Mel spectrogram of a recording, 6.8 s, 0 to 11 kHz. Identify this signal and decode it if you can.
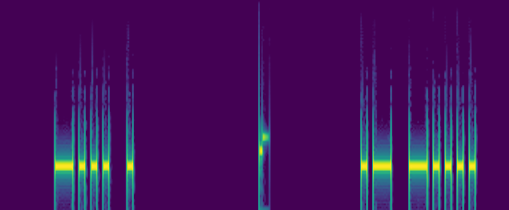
Morse code, heard as a keyed tone, about 15 wpm, 700 Hz. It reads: BE A6
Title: All Cut Numbers - 2-Digit 15wpm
